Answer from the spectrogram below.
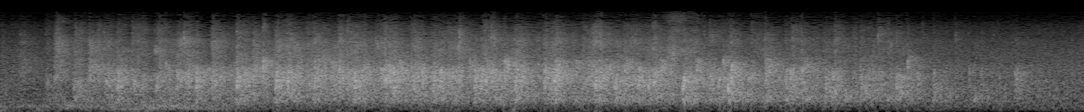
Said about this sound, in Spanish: Dale un fuerte aplauso.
